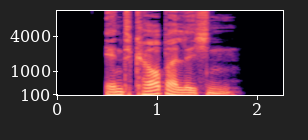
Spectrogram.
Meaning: to disembody
- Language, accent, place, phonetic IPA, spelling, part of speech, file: German, Germany, Berlin, [ɛntˈkœʁpɐlɪçn̩], entkörperlichen, verb, De-entkörperlichen.ogg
